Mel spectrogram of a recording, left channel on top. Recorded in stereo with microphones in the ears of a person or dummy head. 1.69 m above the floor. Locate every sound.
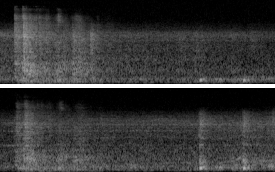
0.1 s an explosion: 80° left, 4 m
